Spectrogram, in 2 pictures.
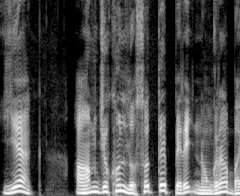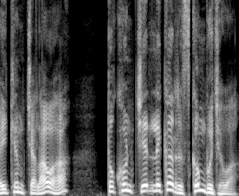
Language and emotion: Santali, disgusted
